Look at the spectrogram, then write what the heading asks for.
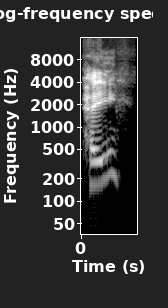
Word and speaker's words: pi: better but from math you usually call this pi in maths in greek it's pronounced p um so we'll stick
